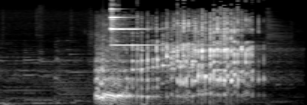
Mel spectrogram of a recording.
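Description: A single loud belch erupts abruptly and rumbles on for about a second before trailing off, with quiet background before it.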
